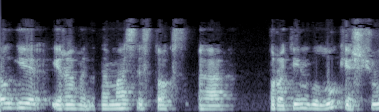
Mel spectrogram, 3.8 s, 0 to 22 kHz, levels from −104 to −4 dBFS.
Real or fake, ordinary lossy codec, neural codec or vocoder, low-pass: real; MP3, 48 kbps; none; 10.8 kHz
